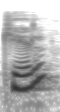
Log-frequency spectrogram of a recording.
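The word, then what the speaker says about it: quel: be different words so the pronunciation is same that is kale but the word spellings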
